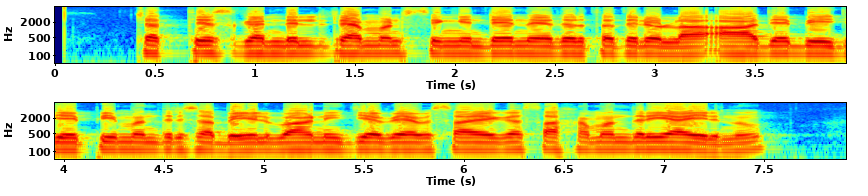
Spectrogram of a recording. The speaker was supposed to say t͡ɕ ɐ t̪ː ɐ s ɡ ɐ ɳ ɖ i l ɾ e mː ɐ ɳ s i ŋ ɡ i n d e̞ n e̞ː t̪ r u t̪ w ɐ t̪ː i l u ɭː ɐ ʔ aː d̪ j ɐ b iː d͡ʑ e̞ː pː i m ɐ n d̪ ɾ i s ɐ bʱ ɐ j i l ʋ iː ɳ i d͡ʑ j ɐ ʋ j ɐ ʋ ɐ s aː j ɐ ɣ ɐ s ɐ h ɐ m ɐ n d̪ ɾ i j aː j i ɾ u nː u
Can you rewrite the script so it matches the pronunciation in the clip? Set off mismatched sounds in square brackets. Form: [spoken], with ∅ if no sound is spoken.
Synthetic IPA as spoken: t͡ɕ ɐ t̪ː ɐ s ɡ ɐ ɳ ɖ i l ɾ e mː ɐ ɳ s i ŋ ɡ i n d e̞ n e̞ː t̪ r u t̪ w ɐ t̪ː i l u ɭː ɐ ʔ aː d̪ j ɐ b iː d͡ʑ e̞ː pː i m ɐ n d̪ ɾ i s ɐ bʱ ɐ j i l ʋ [aː] ɳ i d͡ʑ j ɐ ʋ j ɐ ʋ ɐ s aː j ɐ ɣ ɐ s ɐ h ɐ m ɐ n d̪ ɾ i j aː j i ɾ u nː u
